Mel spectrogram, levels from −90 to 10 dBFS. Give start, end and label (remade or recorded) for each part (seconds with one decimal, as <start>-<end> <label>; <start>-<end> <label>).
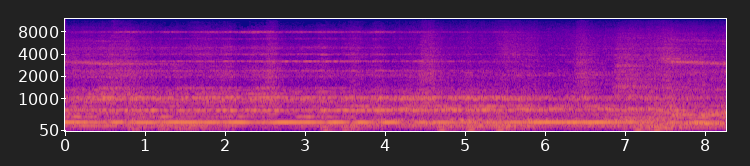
0.0-0.7 recorded; 0.7-1.2 remade; 1.2-8.3 recorded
